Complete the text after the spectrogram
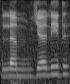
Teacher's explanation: لم میم پر غنہ نہیں ہوگا، یلد دال پہ آواز میں حرکت ہوگی۔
